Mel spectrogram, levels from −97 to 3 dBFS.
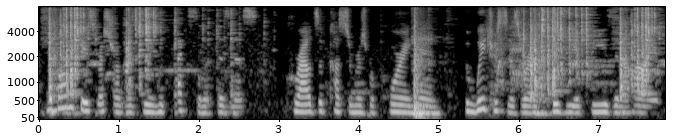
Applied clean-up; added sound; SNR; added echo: classical method Wiener filter.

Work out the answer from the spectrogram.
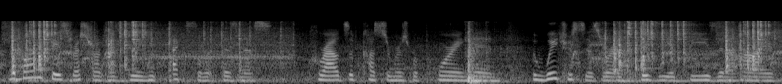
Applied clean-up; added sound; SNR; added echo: none; Coin (dropping) / Chatter; 1 dB; none.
